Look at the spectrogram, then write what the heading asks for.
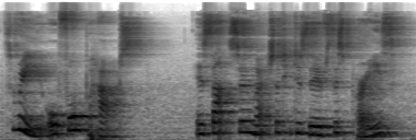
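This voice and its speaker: A woman's voice: high-pitched, big pitch swings, takes it slowly, a little mellow, exaggerated voice. Heavily echoing female spirit, played by an actress. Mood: coolly questioning. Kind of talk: audio drama acting. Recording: heavy echo on the voice.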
